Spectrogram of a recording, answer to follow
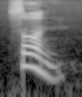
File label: "son4", Taiwanese syllable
